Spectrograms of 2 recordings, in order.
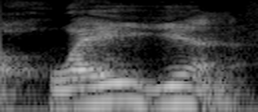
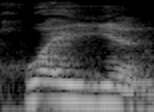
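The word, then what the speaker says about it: Huiyin: is a very important acupuncture point called the hi yin and that is spelled uh h ui y i n hu yin which means literally the meeting of yin.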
